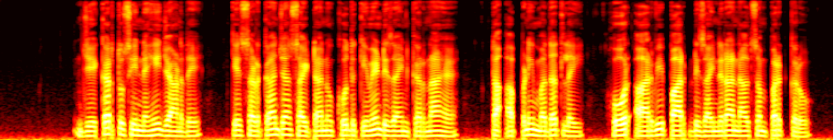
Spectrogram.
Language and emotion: Punjabi, neutral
